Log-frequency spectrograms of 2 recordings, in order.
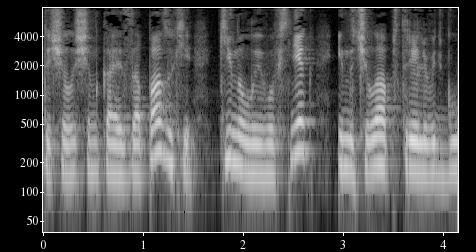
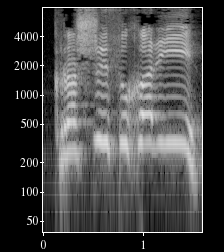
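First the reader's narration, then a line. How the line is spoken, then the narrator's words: Loud yell. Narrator (Russian): завопила Гуля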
